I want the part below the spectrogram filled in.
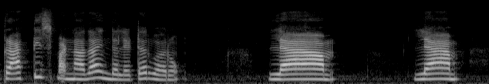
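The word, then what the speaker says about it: ل: லேமோட மஹ்ரஜ் என்னன்னா, நம்மளோட அப்பர் டீத் இருக்கு இல்லையா, 8 டீத்தோட ரூட்டில் வந்து டங்கோட சைட் போர்ஷன்லேருந்து இந்த சைட் வரைக்குமே டச் ஆகி நம்ம ஓதணும். இதை வந்து நாம் தின் லெட்டர்னு சொல்லுவோம். ஸ்மைல் பண்ணுற மாதிரி ஓதணும். அப்பர் டீத்தோட 8 டீத்தோட ரூட்டில் வந்து டச் ஆகி ஓதணும்.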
